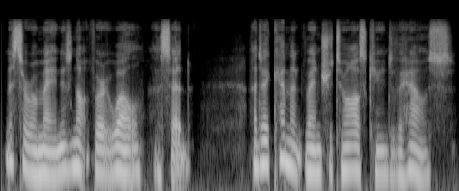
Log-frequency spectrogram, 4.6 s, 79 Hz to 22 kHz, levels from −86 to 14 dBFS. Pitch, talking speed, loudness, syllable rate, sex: 140 Hz, 235 wpm, -17 LUFS, 6.7 syllables/s, male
